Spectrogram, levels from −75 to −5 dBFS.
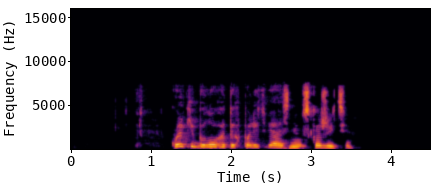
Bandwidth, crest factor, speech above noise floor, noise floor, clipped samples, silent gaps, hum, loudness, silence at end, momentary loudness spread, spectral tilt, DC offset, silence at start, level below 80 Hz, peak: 8 kHz; 18 dB; 64 dB; -81 dBFS; under 0.1%; none; none; -17 LUFS; 0.95 s; 6 LU; -4.5 dB/octave; under 0.1%; 0.85 s; -62 dBFS; -2 dBFS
